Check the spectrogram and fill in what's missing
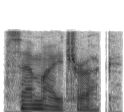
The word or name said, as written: semitruck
